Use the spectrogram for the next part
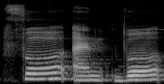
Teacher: in the production of fur and ver in English, the lower lip is brought towards the upper row of teeth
